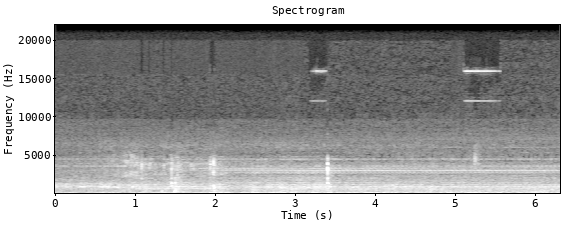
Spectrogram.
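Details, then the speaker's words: 5 kW all-in-one 12 V diesel heater on pump diesel, on test, after glow plug phase at low fan speed: steady low roar with faint clicks and ticks as the burner catches and runs evenly, warm air starting; normal burner operation. "that's a better noise [Music] [Music] so there's warmth now coming out of here even though you can't feel it yet"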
